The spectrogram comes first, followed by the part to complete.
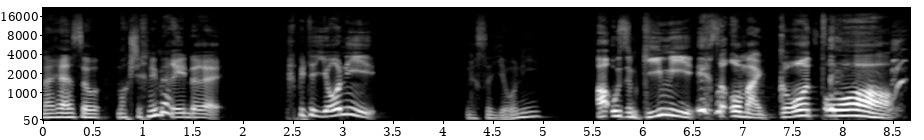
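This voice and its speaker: The delivery is animated, with very wide pitch swings and big swings in loudness. It moves at a fairly slow pace with long, frequent pauses. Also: man, fairly high pitch for a man. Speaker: podcast co-host, university student. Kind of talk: casual chat.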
